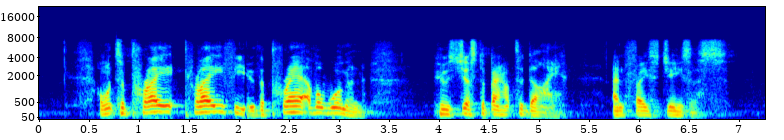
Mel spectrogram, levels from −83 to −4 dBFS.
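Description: At 2.05 to 2.14 s, lost AMR speech frames: a corrupted wideband frame, fitting a single 20 ms loss, was concealed by repeating prior parameters, producing a brief dip or warble.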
